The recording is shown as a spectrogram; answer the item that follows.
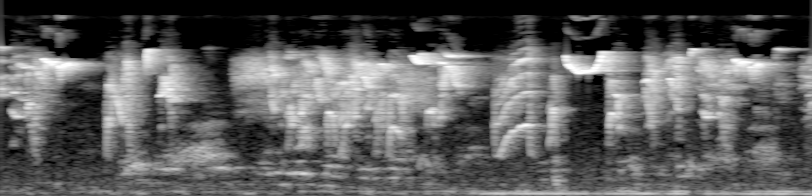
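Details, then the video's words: Singing female red-cowled cardinal, captive, performing to stimulate the male, with a near-continuous tumbling stream of high whistles, slurs and buzzy chips, and a low hum entering midway. "FÊMEA DE GALO DE CAMPINA CANTANDO MUITO PRA FOGUEAR SEU CAMPINA."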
